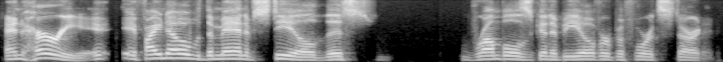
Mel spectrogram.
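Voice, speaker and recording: Man as a bossy newspaper chief, highish voice. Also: moderate pace, no echo, clean studio sound, natural voice. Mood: brisk, commanding. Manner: commanding. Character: brisk, bossy male newspaper editor chief. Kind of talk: amateur script table read.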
